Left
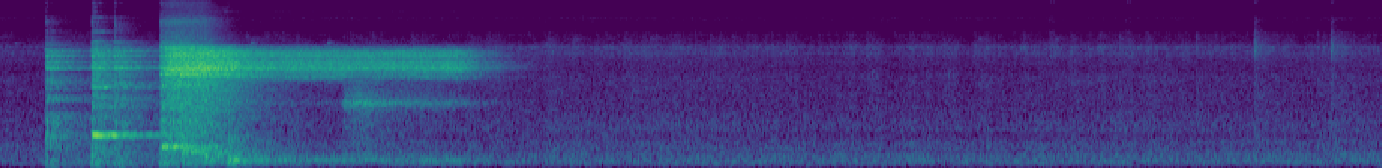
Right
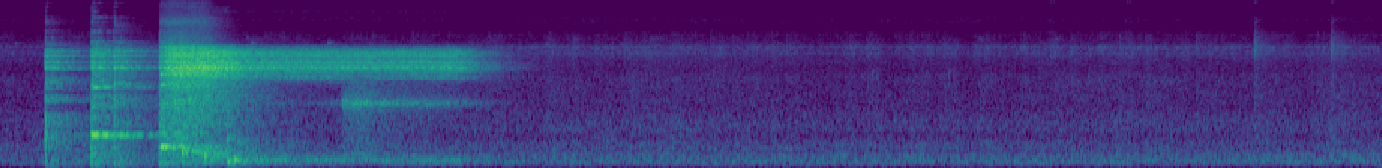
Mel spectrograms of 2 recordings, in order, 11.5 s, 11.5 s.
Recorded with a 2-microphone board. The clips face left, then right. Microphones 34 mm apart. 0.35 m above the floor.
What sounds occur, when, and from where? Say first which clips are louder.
0.4 s a hiss: left 1 dB; 85° right, 3 m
